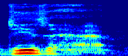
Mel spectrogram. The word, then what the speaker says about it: Dizahab: Actually pronounced Dizahab.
